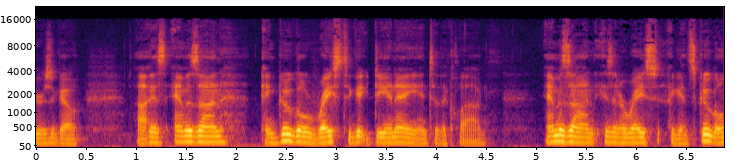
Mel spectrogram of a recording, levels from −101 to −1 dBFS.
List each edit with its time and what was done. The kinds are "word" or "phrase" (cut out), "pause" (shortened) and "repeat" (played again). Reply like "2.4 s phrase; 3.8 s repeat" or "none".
1.1 s word; 3.3 s word; 4.7 s pause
